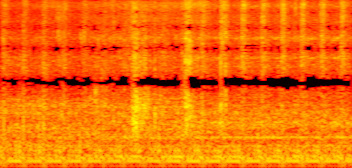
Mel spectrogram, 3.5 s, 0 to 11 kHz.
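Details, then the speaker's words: 2003 GMC Envoy 4.2 V6 rough uneven idle with stumbling low thumps and visible shaking, heard at the exhaust; a sudden terrible misfire traced to a bad coil pack. "you see the vibrations on the camera obviously but he's shaking let's hear the exhaust here it's quite the nice exhaust shaking there"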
